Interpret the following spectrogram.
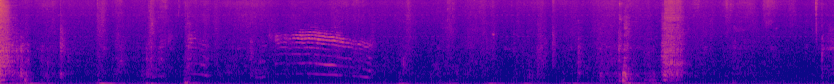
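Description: A domestic cat meows once, a drawn-out call lasting just over a second that rises and falls in pitch, about three and a half seconds in. Around it are scattered knocks and rustles of movement, the loudest at the very start and around eight seconds in.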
